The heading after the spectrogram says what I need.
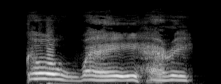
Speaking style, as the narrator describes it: cried the lad

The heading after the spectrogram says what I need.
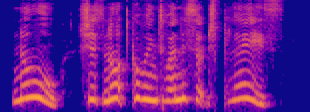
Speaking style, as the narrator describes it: cried, struggling

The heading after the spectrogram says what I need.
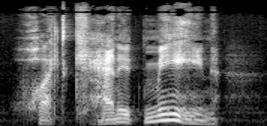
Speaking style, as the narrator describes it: gasped

